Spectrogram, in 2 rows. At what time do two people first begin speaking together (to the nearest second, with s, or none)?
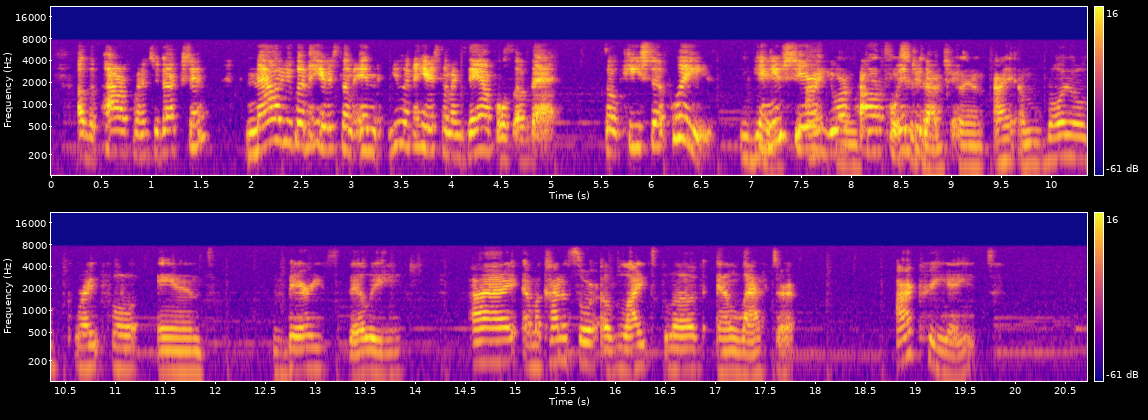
7 s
